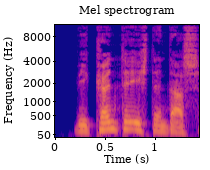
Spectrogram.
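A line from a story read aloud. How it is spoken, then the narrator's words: Exclaimed. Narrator (German): rief er aus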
